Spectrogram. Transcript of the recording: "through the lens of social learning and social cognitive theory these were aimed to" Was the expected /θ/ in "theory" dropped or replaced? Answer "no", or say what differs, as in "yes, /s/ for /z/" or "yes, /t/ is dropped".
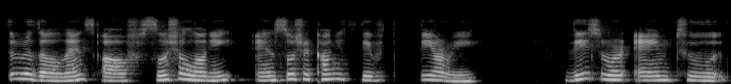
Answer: no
